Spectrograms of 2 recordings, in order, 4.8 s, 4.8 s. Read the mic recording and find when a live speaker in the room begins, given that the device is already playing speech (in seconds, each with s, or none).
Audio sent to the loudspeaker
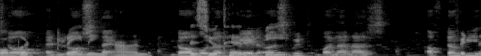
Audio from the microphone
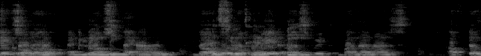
none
